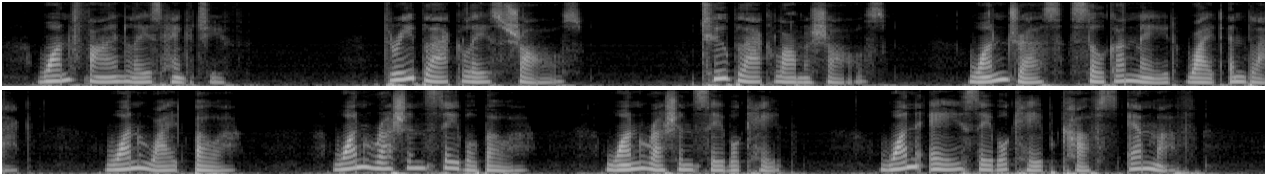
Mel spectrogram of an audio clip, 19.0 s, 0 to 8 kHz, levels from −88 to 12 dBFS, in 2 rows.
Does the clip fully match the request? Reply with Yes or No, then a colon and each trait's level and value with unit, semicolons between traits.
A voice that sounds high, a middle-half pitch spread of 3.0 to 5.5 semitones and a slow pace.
No: medium, 170 Hz; average, 4.0 semitones; slow, 115 wpm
